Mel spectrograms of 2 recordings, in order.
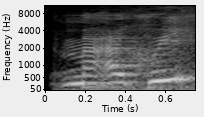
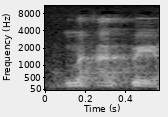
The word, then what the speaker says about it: Maakwe: Maakwi, c'est comme ça qu'on prononce ton prénom? Maakwe, ouais, c'est Maakwe, ça.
